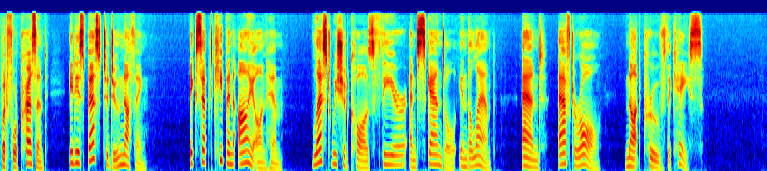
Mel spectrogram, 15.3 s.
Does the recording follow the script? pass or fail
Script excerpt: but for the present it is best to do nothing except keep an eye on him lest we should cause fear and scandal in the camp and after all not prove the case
fail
